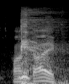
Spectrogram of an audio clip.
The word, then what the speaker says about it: Van Dijk: name all day, but I'm assuming it's Stan Stan Van Dijk. Van Dijk. Van Dijk. So they've been okay. So I've been mispronouncing it slightly.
